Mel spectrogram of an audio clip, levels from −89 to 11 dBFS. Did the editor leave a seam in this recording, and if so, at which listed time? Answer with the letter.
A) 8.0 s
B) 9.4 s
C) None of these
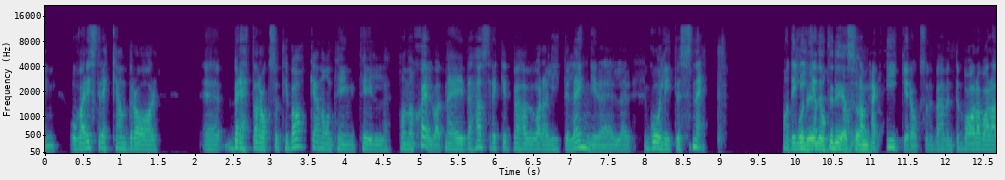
A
